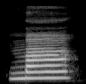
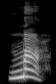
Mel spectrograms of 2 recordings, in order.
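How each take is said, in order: First: The syllable carries the first tone. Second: The syllable carries the fourth tone. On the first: "pour le premier ton" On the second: "pour le quatrième ton"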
